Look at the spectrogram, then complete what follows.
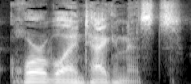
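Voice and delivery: ordinary talk

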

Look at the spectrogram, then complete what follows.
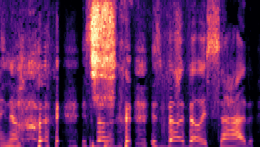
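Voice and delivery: high, laughing mock lament. Real, not acted. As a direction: laugh while calling it sad. Laughing over sad poem.

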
